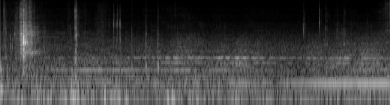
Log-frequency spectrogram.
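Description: A sharp knock, then a lighter click, from handling a Milwaukee FUEL cordless circular saw while its bevel angle is checked; the saw's motor is not running. Faint background music with long held notes plays underneath.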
